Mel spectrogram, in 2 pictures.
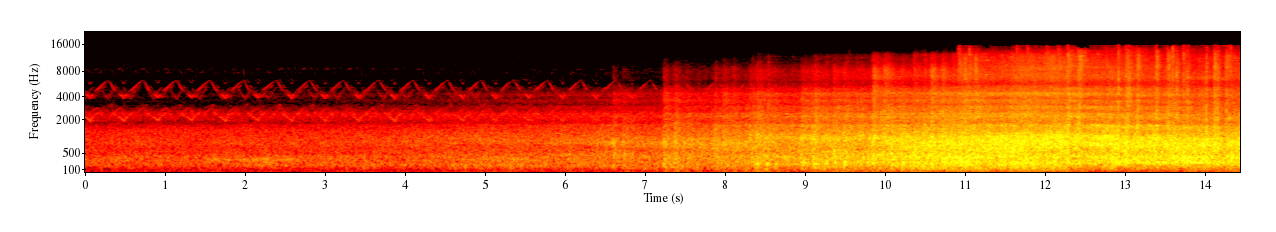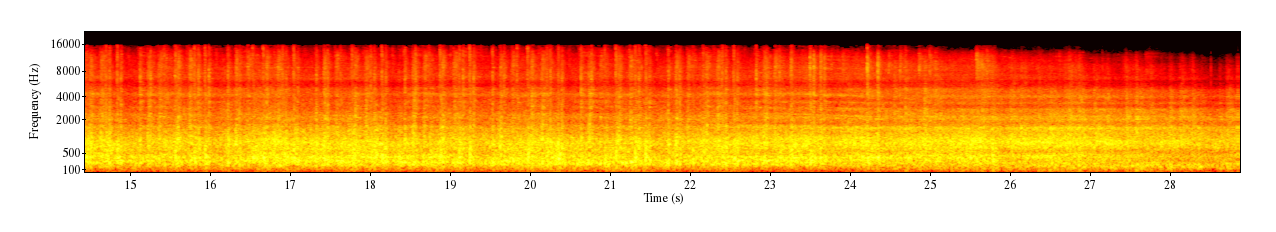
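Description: A train drawing near and passing close by: the sound builds from about seven seconds in, then holds as a loud steady rumble with rapid clicking of wheels over rail joints.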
